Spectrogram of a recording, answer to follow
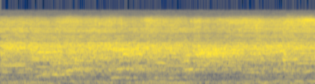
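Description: Live heavy metal band playing loud and without a break: distorted guitars, bass and drums, with the singer yelling into the microphone over them.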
